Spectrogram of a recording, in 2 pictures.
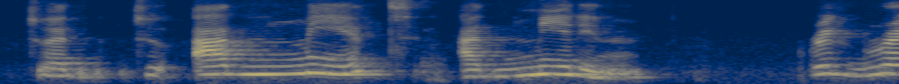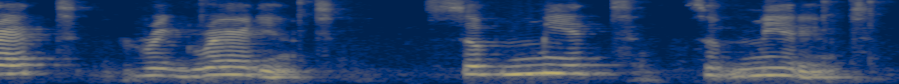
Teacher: la acentuación está en la segunda sílaba y no en la primera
